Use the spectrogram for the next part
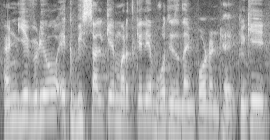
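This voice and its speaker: A man's voice: fairly high pitch, steady tone, fairly quick, a little mellow, a little hiss or hum. A man in his twenties giving earnest, brotherly motivational advice in a casual talk to camera. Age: 20s. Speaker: vlogger.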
